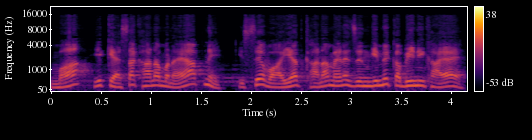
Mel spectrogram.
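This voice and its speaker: Woman acting low-voiced rude young son. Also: animated, a little fast, a bit bright, faint music behind. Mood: disgusted. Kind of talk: dramatized moral story acting.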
